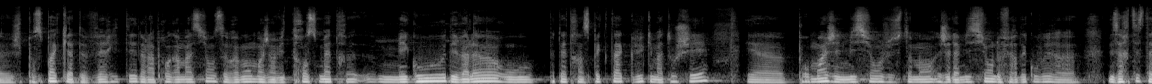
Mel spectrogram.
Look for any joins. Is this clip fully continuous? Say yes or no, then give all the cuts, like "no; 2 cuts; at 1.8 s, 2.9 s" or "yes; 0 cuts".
no; 4 cuts; at 3.4 s, 6.3 s, 7.4 s, 7.9 s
